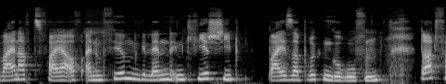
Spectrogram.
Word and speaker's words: Quierschied: Also Quierschied ähm, spricht man das mhm. aus.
